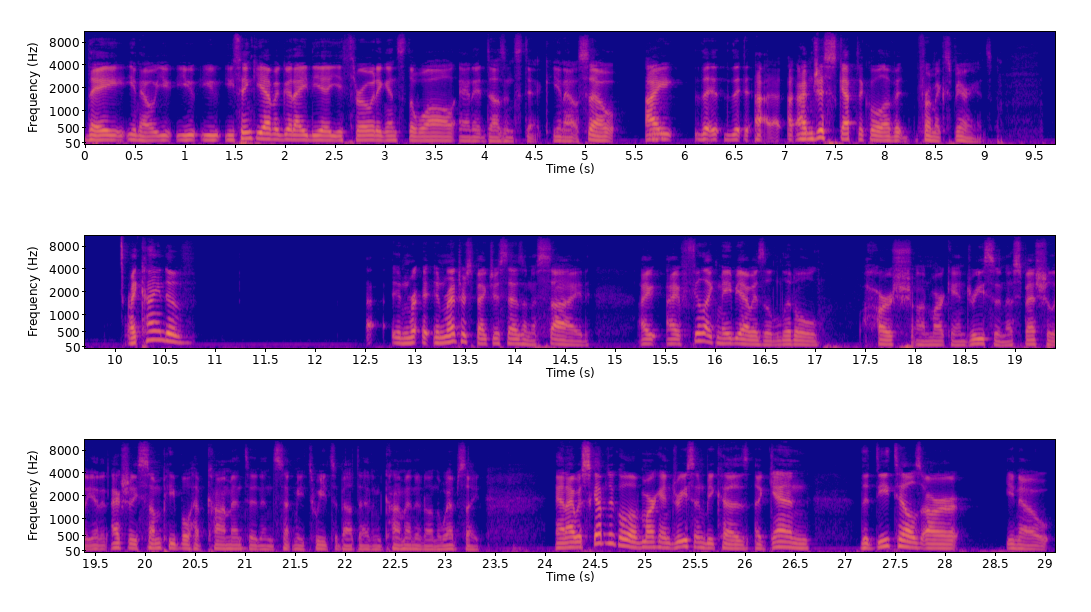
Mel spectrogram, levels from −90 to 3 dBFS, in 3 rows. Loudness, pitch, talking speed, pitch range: -37 LUFS, 125 Hz, 190 wpm, 110-145 Hz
